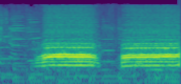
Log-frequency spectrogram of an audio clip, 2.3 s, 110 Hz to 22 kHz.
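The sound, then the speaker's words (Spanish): The Río Blanco factory steam whistle blows early in the morning in the valley, two long, loud blasts in quick succession, the second starting right after a brief pause, with a steady, piercing, chord-like tone. “El lunes 7 de enero, muy temprano en el valle, sonó el silbato de Río Blanco,”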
